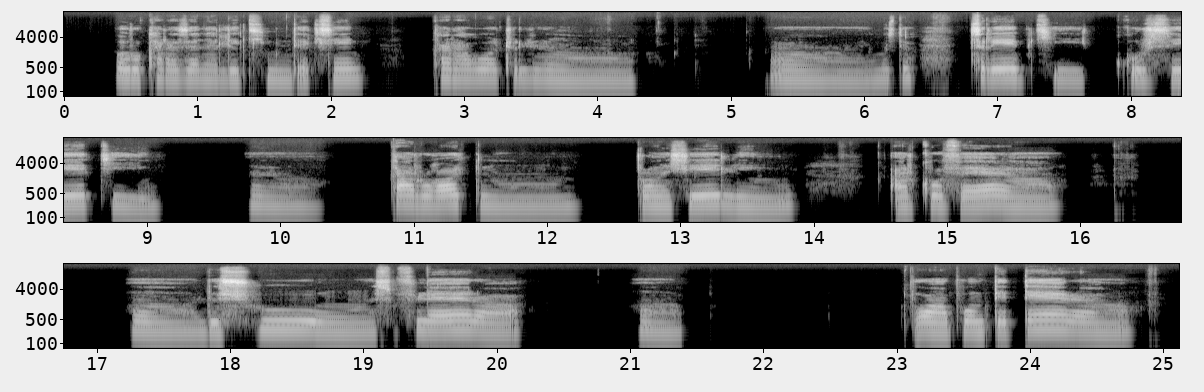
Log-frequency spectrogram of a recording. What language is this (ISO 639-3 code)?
xmv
